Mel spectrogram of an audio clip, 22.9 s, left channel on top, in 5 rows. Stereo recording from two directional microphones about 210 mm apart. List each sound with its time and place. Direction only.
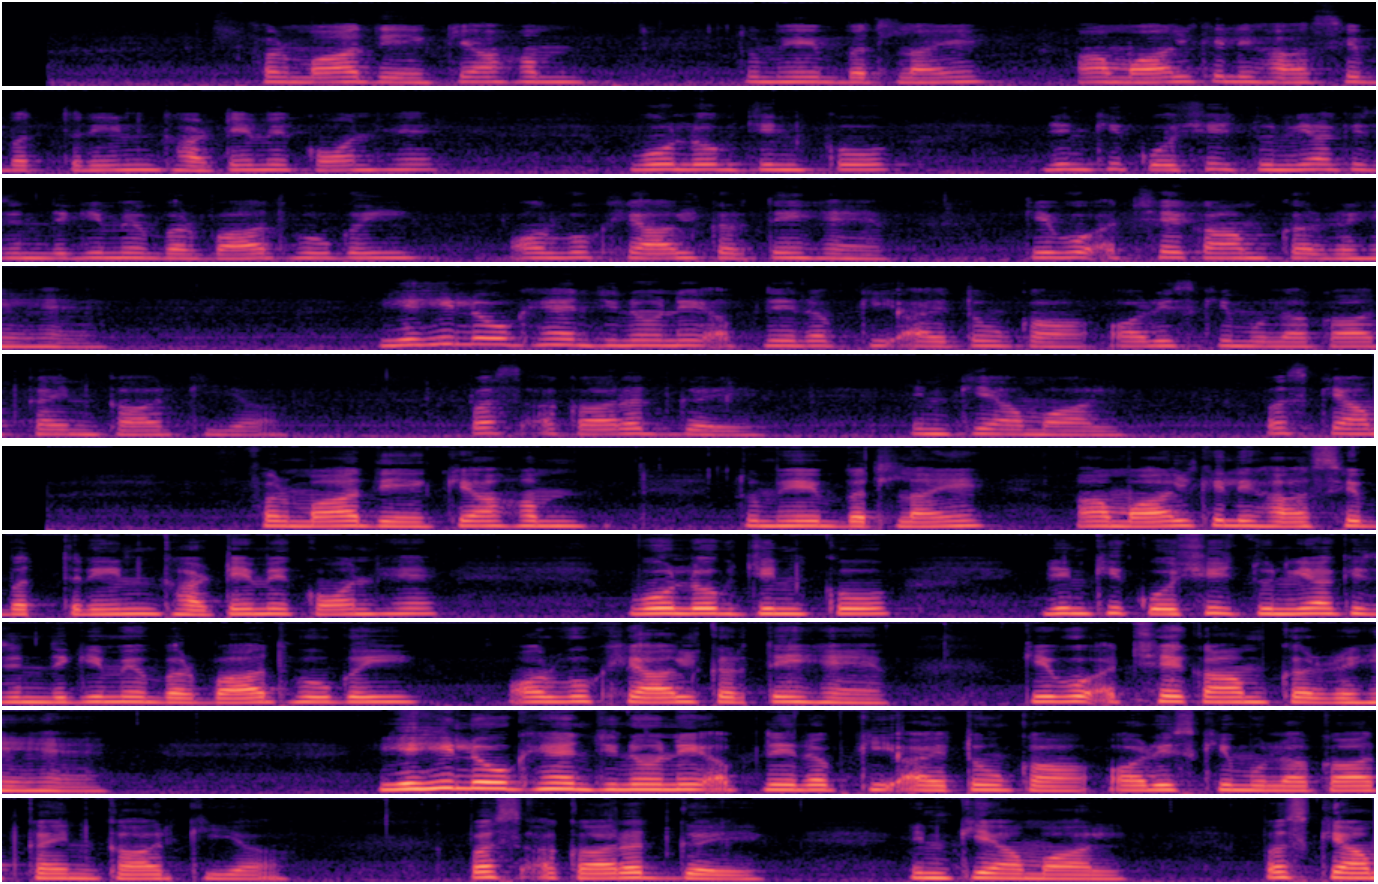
0.9 s speech: 45° right (ahead or behind)
1.2 s speech: 90° right
1.5 s speech: 50° right (ahead or behind)
15.0 s speech: 45° right (ahead or behind)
